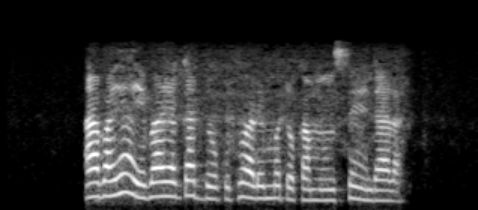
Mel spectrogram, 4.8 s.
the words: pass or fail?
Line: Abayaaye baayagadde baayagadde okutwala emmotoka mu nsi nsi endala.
fail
